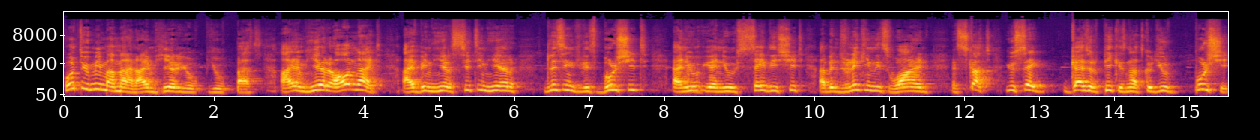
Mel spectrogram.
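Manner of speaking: loud, thick, fake Australian Russian accent.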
